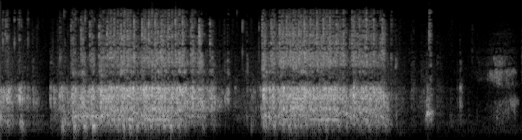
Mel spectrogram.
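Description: A sewing machine stitching a leaf fill pattern, two sustained bursts of rapid mechanical whirring and needle chatter separated by a brief pause, close and loud, ending with a few short clicks.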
